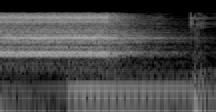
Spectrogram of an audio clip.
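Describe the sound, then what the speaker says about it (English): A buzzer signalling dance time sounds as one steady, loud electronic tone that holds for about a second and then cuts off abruptly. "There goes the buzzer, which means it's dance time."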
